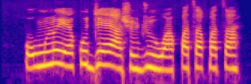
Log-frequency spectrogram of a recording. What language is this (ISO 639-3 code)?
yor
